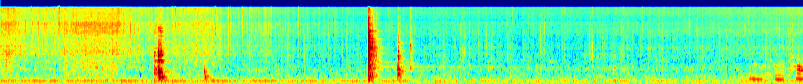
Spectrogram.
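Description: Plant-based chicken patty frying in oil in a small cast iron skillet: a steady sizzle, strongest in the first two seconds and easing off after. A few sharp knocks break in about two seconds in and again around four and a half to five seconds, the loudest near the middle.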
